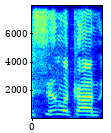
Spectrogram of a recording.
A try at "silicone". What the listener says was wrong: Especially since you're saying silicon and not silicone. So yes, very big difference.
